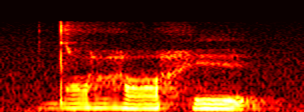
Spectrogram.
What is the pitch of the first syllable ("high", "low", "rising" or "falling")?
high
